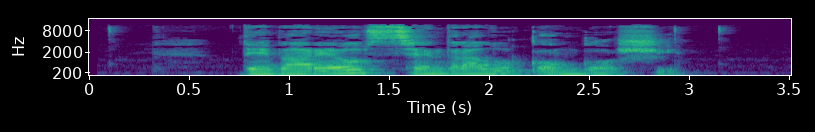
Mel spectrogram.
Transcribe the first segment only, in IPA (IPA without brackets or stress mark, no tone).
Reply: m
